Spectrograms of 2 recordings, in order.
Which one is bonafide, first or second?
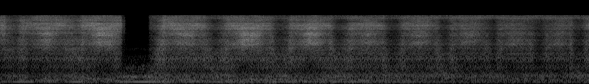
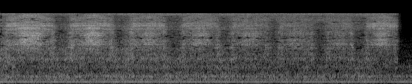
second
